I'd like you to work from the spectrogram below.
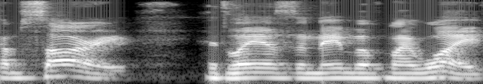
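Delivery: plain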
